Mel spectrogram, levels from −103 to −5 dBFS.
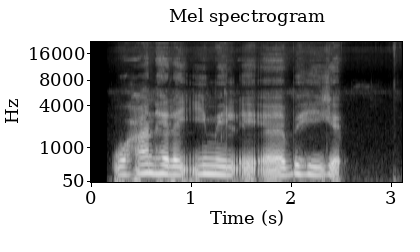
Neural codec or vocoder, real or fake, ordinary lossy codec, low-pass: none; real; none; none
